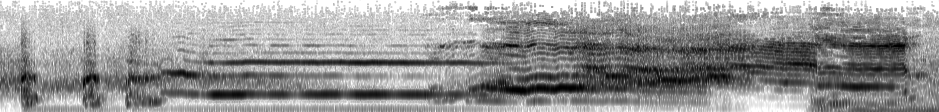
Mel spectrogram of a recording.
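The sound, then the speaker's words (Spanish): Long, drawn-out wolf howls with wavering, gliding pitch, several voices overlapping into a chorus midway, over a steady low hum and a few brief knocks at the start. “Y el rey aulló.”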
